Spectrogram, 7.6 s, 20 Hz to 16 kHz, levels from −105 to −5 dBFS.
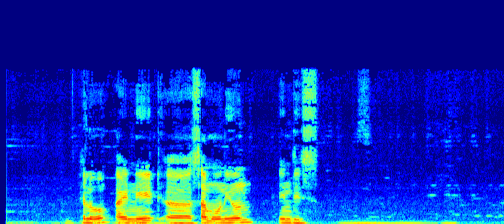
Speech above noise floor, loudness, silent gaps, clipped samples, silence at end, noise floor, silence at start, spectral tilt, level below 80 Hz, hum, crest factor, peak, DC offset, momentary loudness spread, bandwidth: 38 dB; -25 LUFS; none; under 0.1%; 0.75 s; -63 dBFS; 0.95 s; -6 dB/octave; -62 dBFS; none; 20 dB; -8 dBFS; under 0.1%; 23 LU; 11.5 kHz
